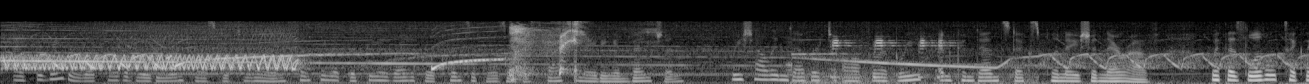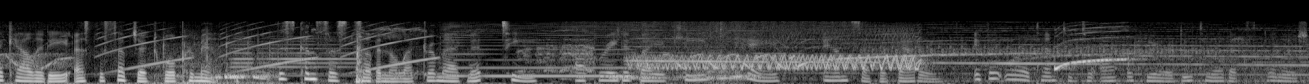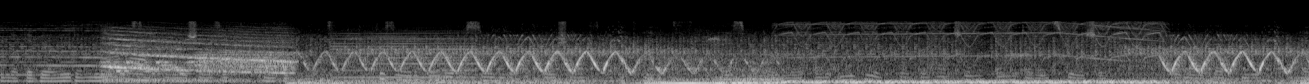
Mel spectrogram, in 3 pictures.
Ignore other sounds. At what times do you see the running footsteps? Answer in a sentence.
The running footsteps can't be heard in this clip.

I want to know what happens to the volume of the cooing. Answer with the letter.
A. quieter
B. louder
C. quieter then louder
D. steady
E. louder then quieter
C.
